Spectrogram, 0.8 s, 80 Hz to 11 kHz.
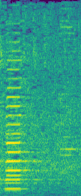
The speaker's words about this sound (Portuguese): O barulho dos carros, porém, ganhava ainda mais vida. Afinal, o horário de pico chegaria menos de 1 hora e meia depois.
